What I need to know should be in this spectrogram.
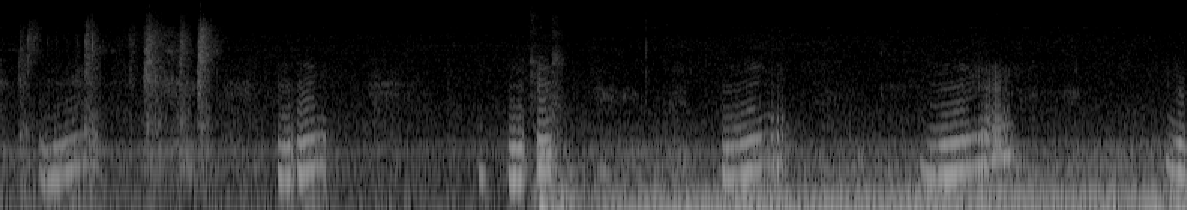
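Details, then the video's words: A tired cat snoring while asleep: short, squeaky, rising whistles on each breath, spaced about two to three seconds apart, over a steady low hum that sets in about halfway through. "Cat snoring!"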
